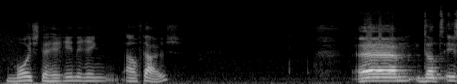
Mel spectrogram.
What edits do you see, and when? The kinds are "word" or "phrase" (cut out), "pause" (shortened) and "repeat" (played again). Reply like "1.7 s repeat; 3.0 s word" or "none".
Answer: 1.4 s word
